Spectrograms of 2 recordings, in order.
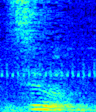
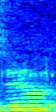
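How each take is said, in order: First: The word begins with a ts sound. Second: The word begins with a plain z sound. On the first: The speaker calls it right. "it's actually going to be zoom. So we have a T and an S" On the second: The speaker calls it wrong. "the word that looks like zoom"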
